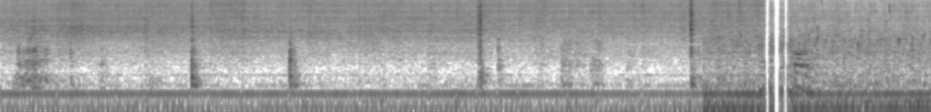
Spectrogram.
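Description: Diced potatoes and onion-tomato masala sizzling in an aluminium pan as a slotted metal spatula stirs them, with a few sharp clicks of the spatula against the pan. About five seconds in, the sound cuts abruptly to a louder, steady noise of the potatoes simmering in added water.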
